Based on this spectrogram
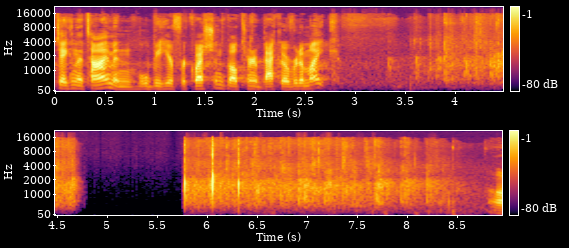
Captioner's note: applause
